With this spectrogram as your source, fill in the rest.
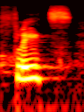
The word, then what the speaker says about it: Fleets: and they're called fleets yeah it rhymes with tweets and they're called fleets they flutter away after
